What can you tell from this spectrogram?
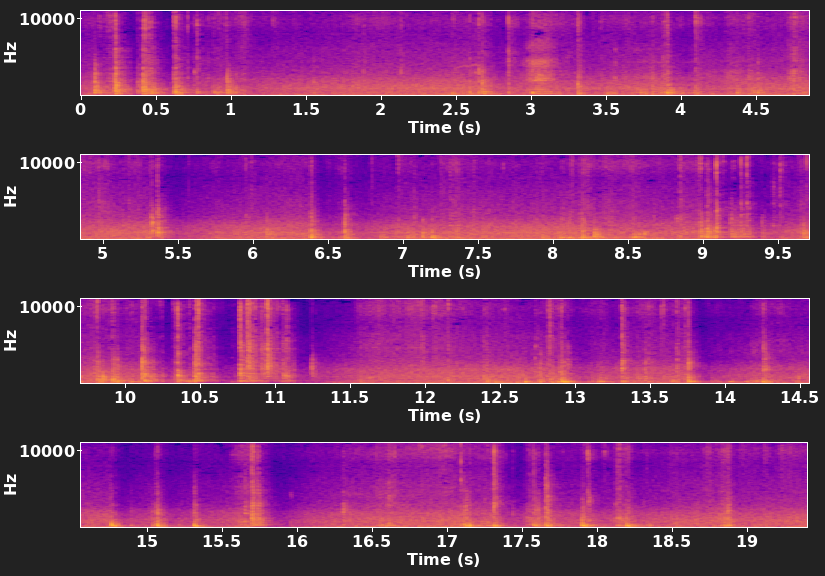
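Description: Clicks, knocks and rustles from hands working on plastic parts in a car's engine bay over a steady low hum.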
